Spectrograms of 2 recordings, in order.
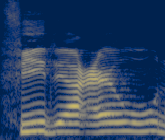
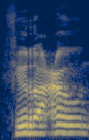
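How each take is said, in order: First: The r sound is thin and light. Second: The r sound is heavy and forceful. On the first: The speaker calls it right. "റനെ തർക്കീഖ് ചെയ്ത് നേർപ്പിച്ചാണ് പറയേണ്ടത്" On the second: The speaker calls it wrong. "മലയാളത്തിൽ ... ഫിർഔൻ എന്നൊക്കെ പറയും ദേഷ്യം കൊണ്ട്"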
